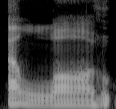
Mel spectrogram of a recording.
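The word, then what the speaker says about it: اللهُ: Et le hu, je le prononce comme un ou, donc français. Hu. Juste, je rajoute le point d'articulation du ha. Allahu.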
